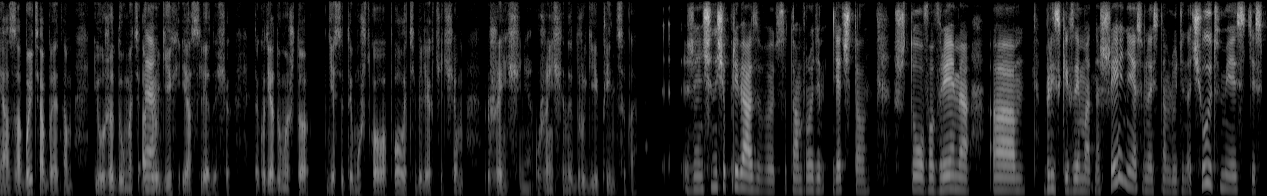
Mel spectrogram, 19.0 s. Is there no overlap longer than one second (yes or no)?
yes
